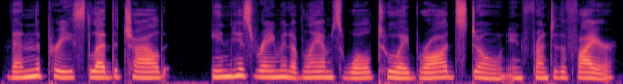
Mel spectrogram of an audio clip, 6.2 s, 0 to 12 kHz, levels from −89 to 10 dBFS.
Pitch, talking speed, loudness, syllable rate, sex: 195 Hz, 200 wpm, -18 LUFS, 4.1 syllables/s, female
